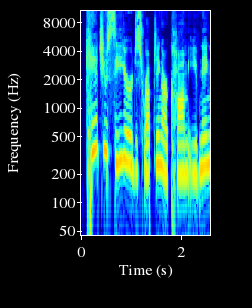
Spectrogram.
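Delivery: ordinary talk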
